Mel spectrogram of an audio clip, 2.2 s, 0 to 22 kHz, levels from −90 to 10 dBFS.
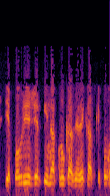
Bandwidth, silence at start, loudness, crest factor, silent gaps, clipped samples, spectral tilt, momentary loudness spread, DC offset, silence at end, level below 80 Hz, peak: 7.4 kHz; 0.1 s; -12 LUFS; 12 dB; none; under 0.1%; -6 dB/octave; 3 LU; under 0.1%; 0 s; -52 dBFS; -2 dBFS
